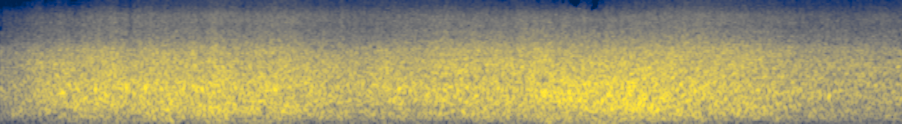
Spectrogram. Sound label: Beach Message Tone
